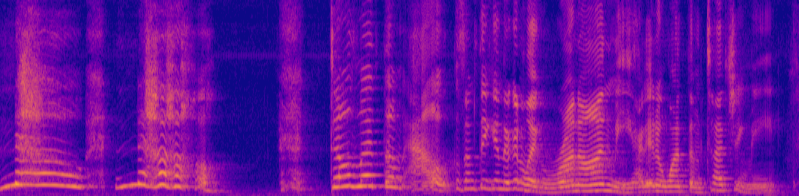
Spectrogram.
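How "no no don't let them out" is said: very high, very slow, shrill, loud, drawn-out screaming. Retelling leaping onto a bunk bed over cockroaches: retelling a scream.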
